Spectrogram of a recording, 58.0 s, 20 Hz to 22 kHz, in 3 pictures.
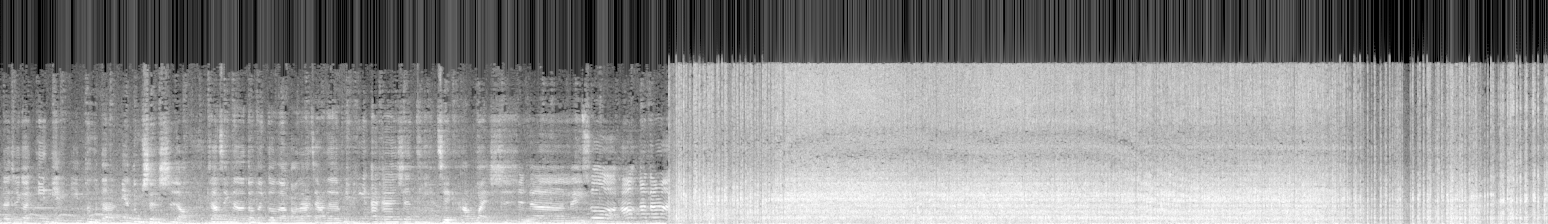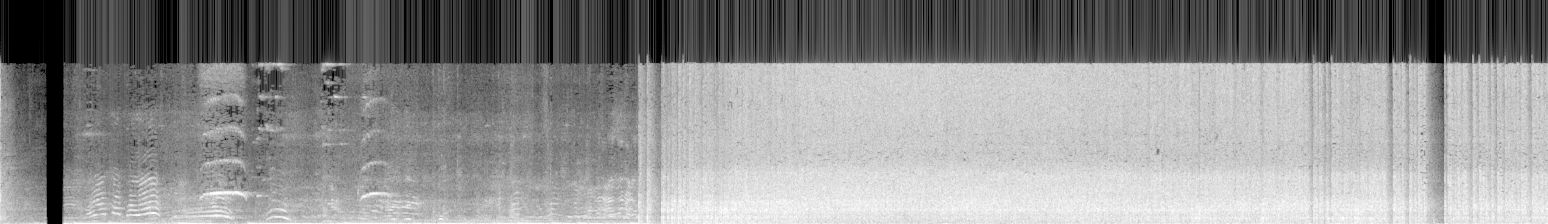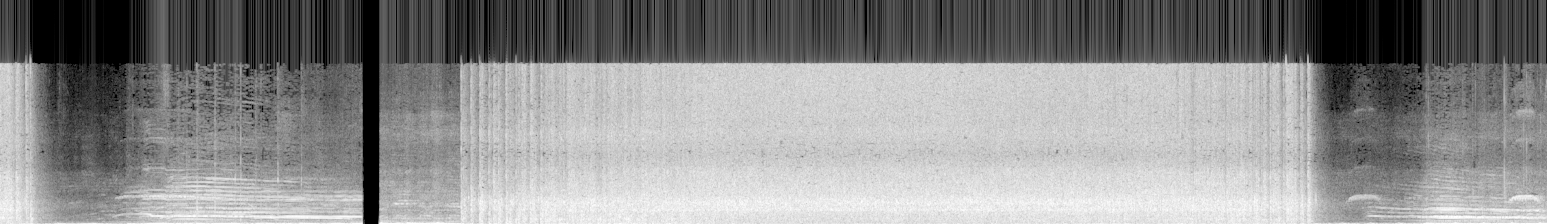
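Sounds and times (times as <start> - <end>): firecrackers crackling and banging: 8.2 - 19.9, 27.3 - 39.4, 44.4 - 55.7.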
